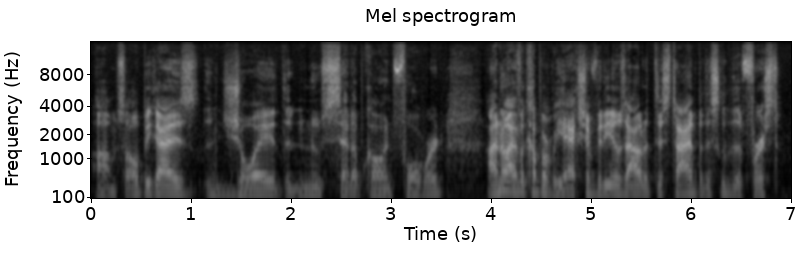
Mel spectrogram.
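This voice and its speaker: A man's voice: mid-range voice, brisk, bright, forceful tone. A man hosting a casual chat show, rambling and repeating himself, with playful mock excuses. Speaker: podcast host.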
